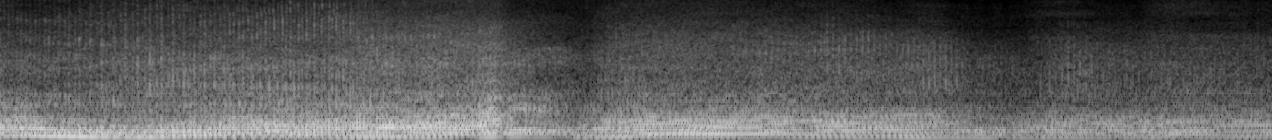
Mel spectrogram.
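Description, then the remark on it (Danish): A three-cylinder motorcycle engine runs loudly and steadily, its low humming drone shifting pitch slightly as the revs dip and rise twice, with no voices. “Men jeg er glad for min trecylindrede symaskine.”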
